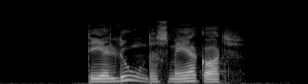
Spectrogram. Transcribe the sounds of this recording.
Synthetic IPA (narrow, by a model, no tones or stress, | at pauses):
d̥e̝æɐlṵːnd̥ɑ̈smɛːɐɡ̥ɒ̽d̥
